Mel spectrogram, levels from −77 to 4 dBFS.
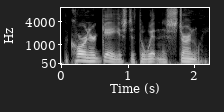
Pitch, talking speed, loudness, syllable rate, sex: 105 Hz, 190 wpm, -17 LUFS, 5.3 syllables/s, male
